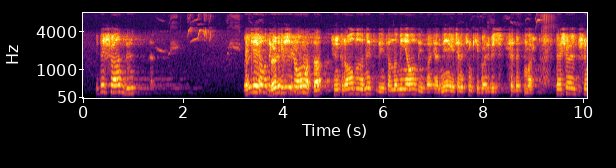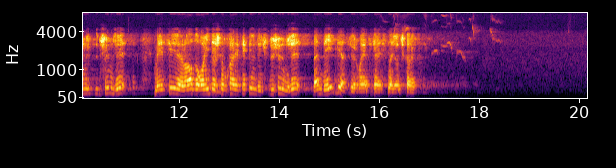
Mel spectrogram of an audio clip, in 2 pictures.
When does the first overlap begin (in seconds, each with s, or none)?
3.2 s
